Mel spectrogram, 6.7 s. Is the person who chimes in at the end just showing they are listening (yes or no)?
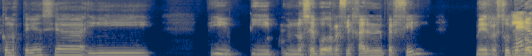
no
